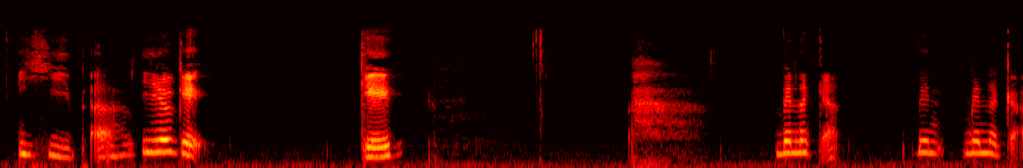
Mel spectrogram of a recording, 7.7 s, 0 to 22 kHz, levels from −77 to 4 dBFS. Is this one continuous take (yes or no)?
no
